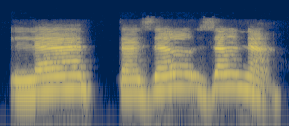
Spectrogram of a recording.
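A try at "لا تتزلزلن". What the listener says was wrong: Tanya dua kali juga. Zalnya dua kali.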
